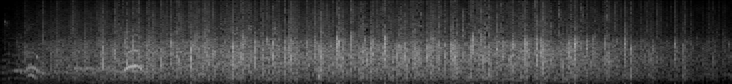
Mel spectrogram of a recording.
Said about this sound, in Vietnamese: cho anh tràng pháo tay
